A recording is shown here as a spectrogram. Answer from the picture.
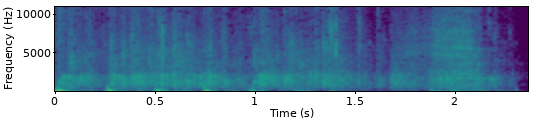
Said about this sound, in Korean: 네, 할렐루야 우리와 함께 하시는 하나님께 영광의 박수 올려드리도록 하겠습니다.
